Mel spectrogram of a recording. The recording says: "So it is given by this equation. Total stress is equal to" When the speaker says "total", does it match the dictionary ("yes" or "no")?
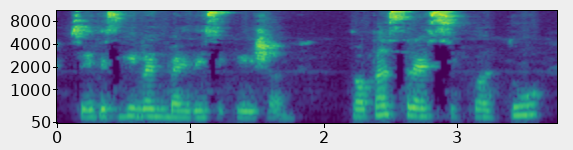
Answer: yes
